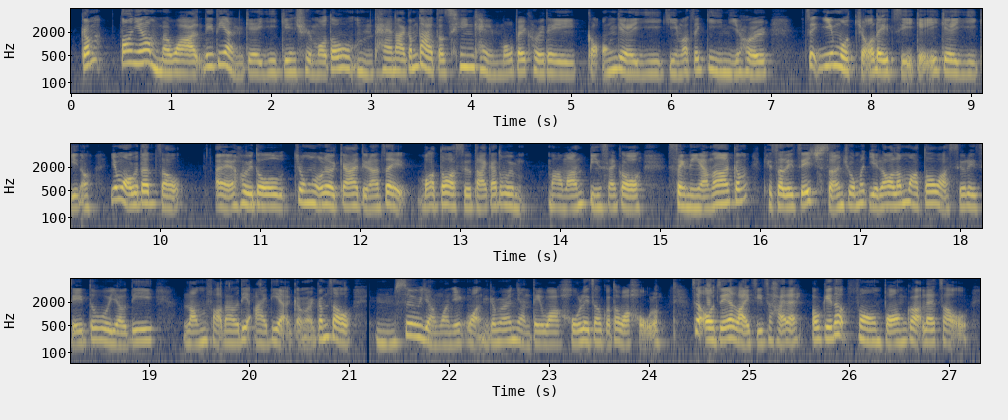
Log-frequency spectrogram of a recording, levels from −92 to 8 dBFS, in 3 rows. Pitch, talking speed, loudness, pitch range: 195 Hz, 370 characters per minute, -16 LUFS, 180-220 Hz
